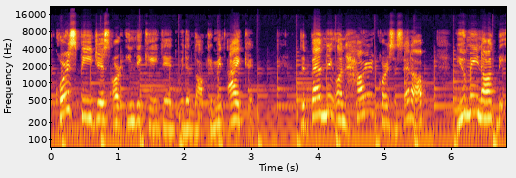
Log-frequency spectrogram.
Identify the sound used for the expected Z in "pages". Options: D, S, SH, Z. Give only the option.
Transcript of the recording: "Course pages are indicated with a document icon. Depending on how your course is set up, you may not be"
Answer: S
